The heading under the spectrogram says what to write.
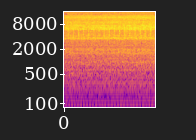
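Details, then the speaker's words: Newly rebuilt engine, first start during break-in after pre-lubrication, run at idle to warm up: a smooth, even idle with a steady hum and no knocks, ticks or misses. Normal idle; a valve adjustment is expected later. "all right no noise no nothing no drama I like it like it a lot I'm just going to let it run and normalize for a little bit"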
